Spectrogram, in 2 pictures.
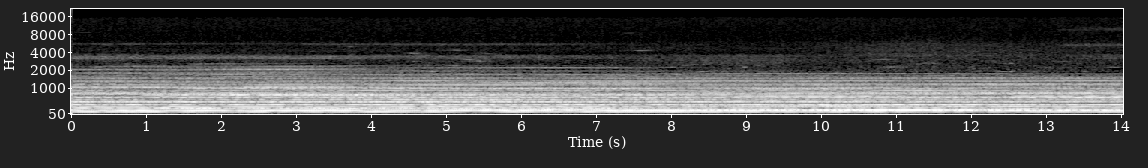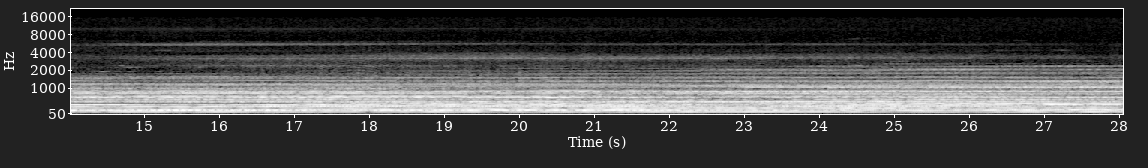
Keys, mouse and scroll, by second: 2.4 Tab, 4.0-4.5 scroll up 2, 4.5-6.6 scroll down 1, 6.6-7.6 middle drag, 7.6-8.7 scroll up 2, 8.7 middle click, 9.6-9.9 scroll down 1, 10.2-10.6 scroll down 1, 10.6 right click, 12.0 shift+right click, 16.9-19.9 drag, 20.8-22.3 middle drag, 22.3-23.5 drag.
